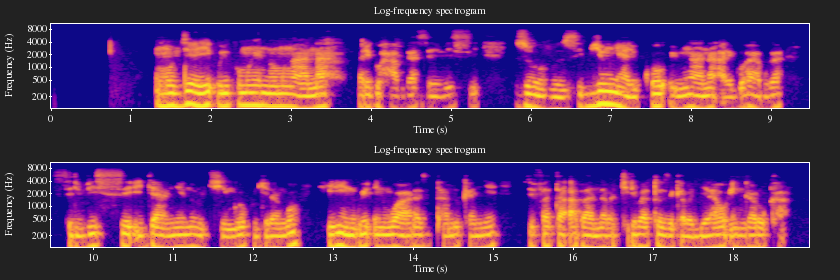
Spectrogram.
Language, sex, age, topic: Kinyarwanda, male, 18-24, health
